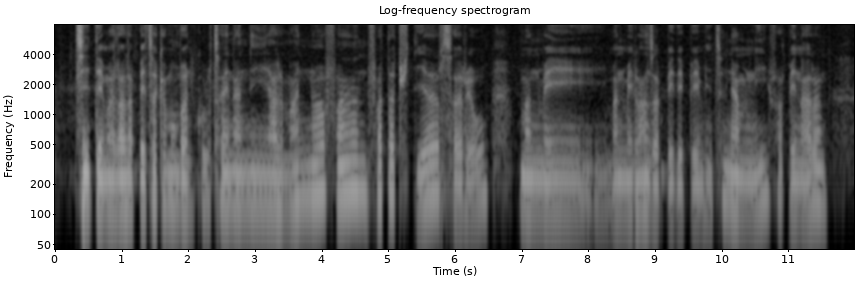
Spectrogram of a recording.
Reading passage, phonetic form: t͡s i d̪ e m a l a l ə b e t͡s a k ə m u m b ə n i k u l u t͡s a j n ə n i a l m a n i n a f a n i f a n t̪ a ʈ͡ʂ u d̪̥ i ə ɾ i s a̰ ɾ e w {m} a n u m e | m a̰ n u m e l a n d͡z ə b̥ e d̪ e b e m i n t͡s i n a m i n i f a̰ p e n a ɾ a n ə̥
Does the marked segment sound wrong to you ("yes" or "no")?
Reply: no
